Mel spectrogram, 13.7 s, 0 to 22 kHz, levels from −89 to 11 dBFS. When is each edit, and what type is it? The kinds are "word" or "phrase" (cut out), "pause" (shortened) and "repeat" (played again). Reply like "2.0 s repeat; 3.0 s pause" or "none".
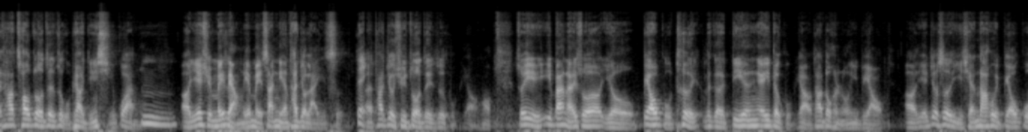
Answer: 11.8 s pause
